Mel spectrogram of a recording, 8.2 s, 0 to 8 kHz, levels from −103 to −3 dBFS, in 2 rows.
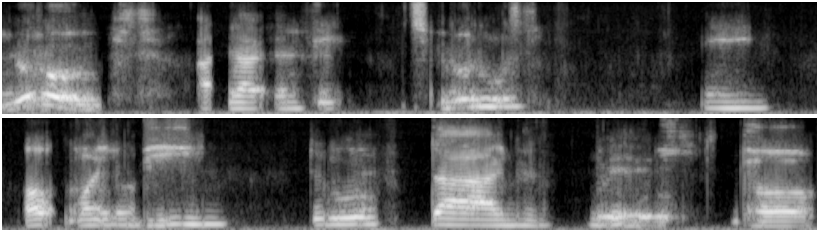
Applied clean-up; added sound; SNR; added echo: neural diffusion model UNIVERSE++.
